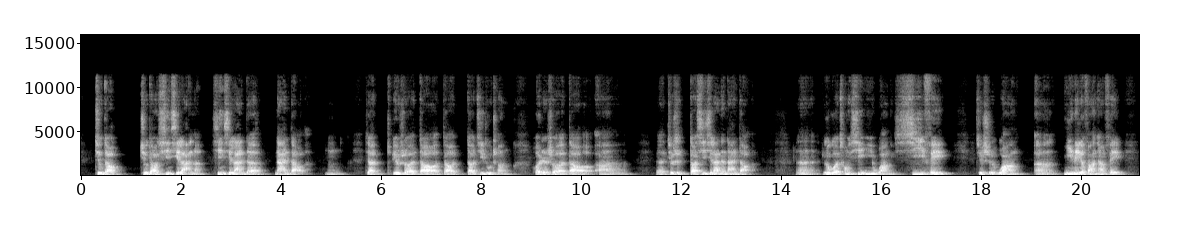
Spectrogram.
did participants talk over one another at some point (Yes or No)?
No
